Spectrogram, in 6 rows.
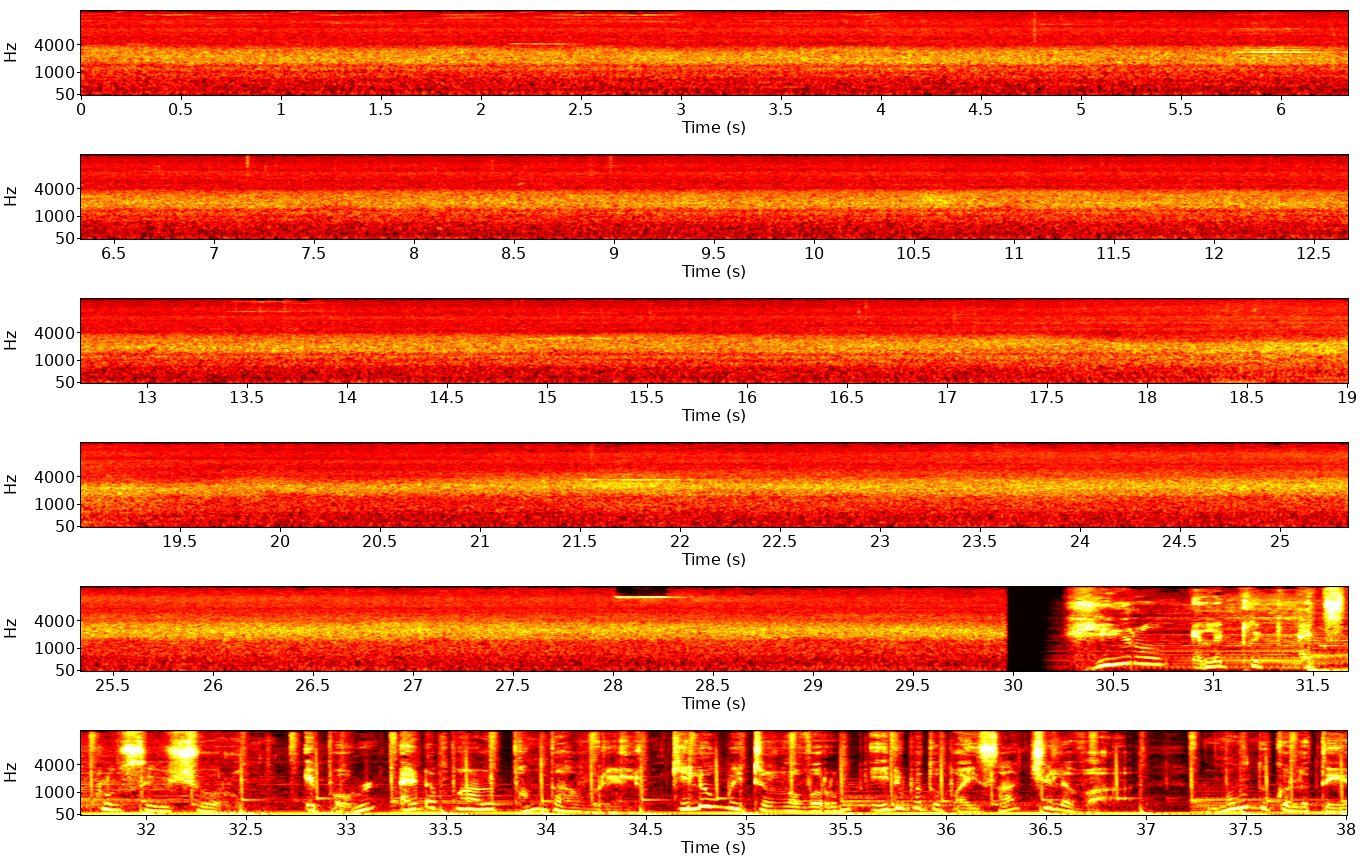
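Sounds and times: tyres hissing on wet road: 0.0 - 30.0
bus passing: 0.0 - 31.6
car engines running: 15.6 - 21.6.

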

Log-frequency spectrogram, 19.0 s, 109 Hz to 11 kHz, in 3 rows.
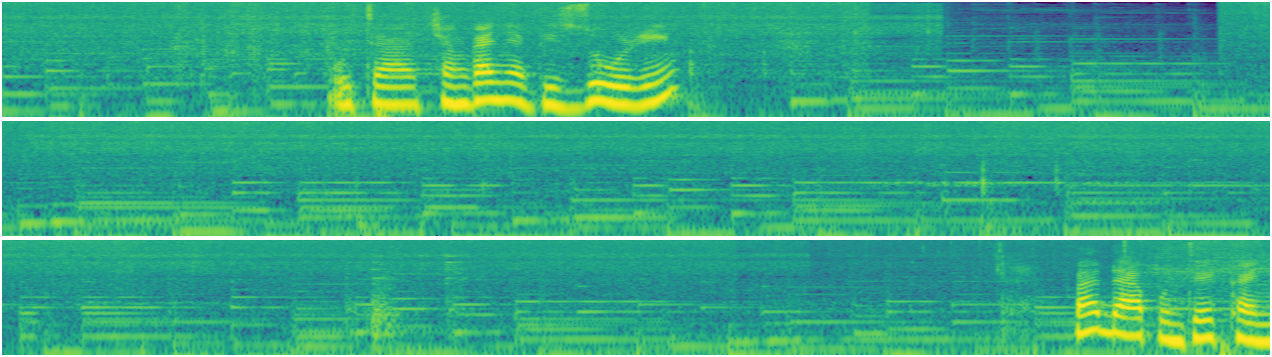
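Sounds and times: spatula stirring in pan: 0.0 - 4.7
background music with held notes: 0.0 - 19.0
food sizzling in a frying pan: 0.0 - 19.0.

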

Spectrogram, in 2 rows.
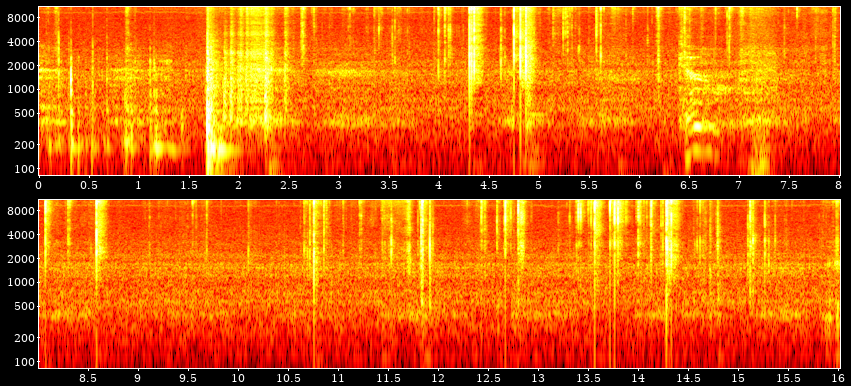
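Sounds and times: adhesive tape peeling: 10.6 - 15.5.

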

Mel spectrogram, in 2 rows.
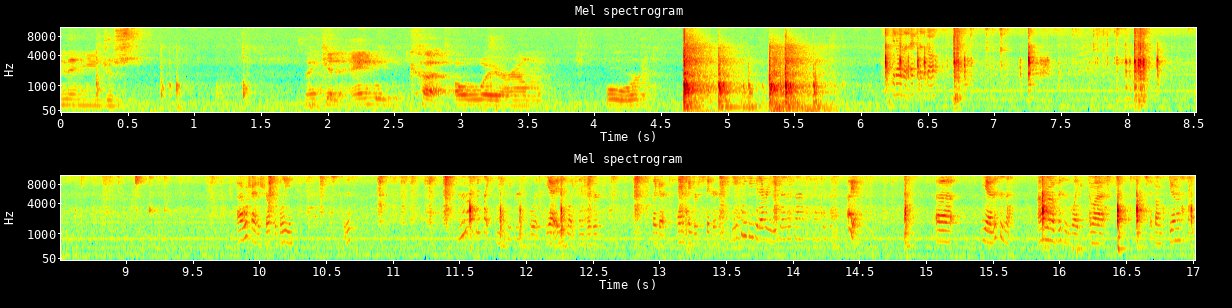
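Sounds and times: knocks: 4.7 - 5.9.

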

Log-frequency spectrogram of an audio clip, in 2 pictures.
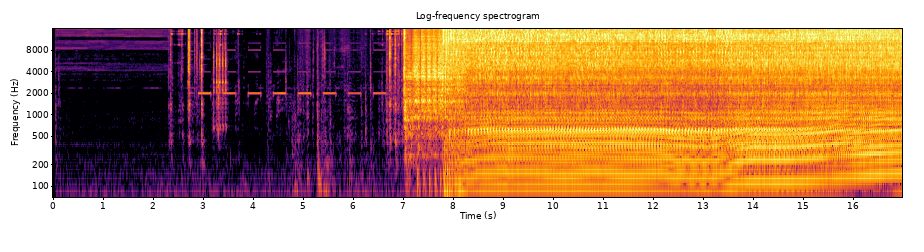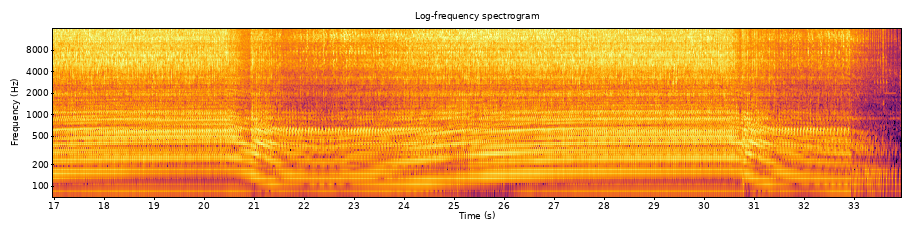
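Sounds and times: repeating high beep: 0.3 - 6.8
engine cranking and starting: 6.0 - 12.4, 30.6 - 33.9
engine idling: 7.0 - 15.0, 18.7 - 33.9.

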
